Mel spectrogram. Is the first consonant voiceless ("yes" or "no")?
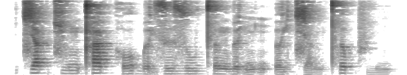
yes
